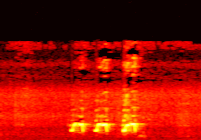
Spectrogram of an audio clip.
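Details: Morning song of a yellow-vented bulbul, used as a lure to make other birds sing. A loud, close phrase of three bubbly, slurred notes is delivered in about half a second.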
